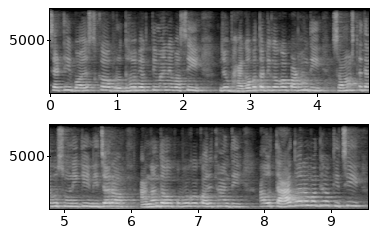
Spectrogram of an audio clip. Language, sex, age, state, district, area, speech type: Odia, female, 30-45, Odisha, Khordha, rural, spontaneous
